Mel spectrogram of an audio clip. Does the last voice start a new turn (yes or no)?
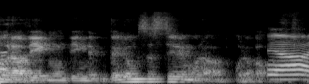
yes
